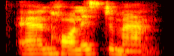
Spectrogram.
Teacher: the initial consonant h is not pronounced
